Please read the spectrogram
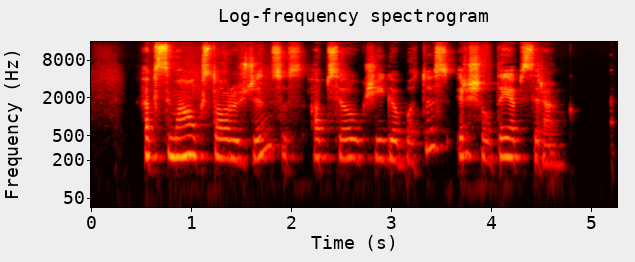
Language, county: Lithuanian, Kaunas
